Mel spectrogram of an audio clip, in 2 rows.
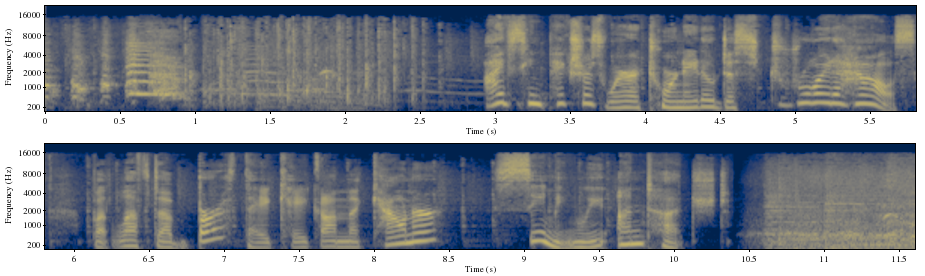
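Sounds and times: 
several chickens clucking and squawking: 0.0 - 2.9
speech: 3.0 - 10.4.

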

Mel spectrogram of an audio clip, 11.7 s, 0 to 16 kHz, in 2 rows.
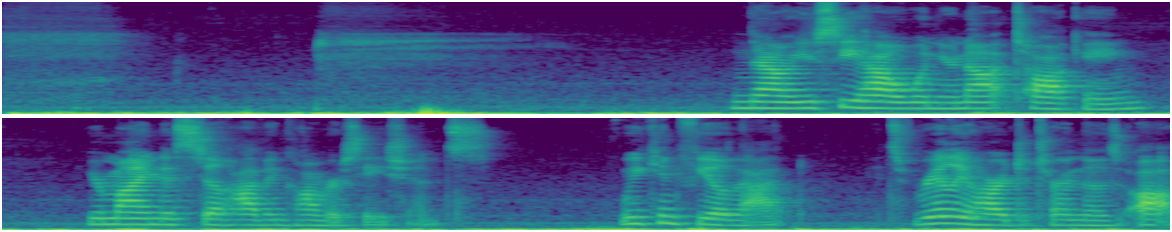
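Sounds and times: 
deep breath during a guided relaxation exercise: 0.0 - 0.9, 1.5 - 3.5
speech: 3.6 - 8.3, 8.9 - 11.6.

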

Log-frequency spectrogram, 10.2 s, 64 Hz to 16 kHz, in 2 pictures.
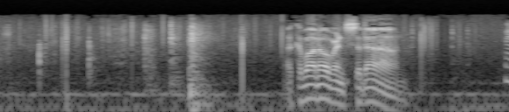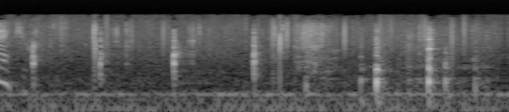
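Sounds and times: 
door pushed shut with a soft dull thud: 1.8 - 2.2
speech: 2.9 - 4.2.

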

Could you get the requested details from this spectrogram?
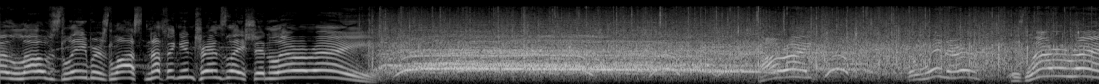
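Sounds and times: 
speech: 0.4 - 4.6, 9.1 - 10.9
live audience applauding: 3.7 - 10.9.

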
